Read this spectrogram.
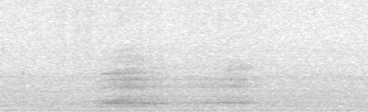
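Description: A young man lets out a long, loud groan close by.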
